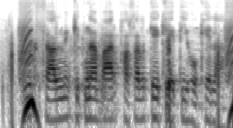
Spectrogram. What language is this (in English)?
Bhojpuri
